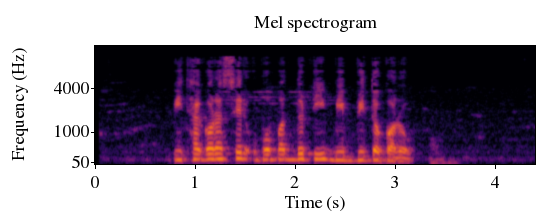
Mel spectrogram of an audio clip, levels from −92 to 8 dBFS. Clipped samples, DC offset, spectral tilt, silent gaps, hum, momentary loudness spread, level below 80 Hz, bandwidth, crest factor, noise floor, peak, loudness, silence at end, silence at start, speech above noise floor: under 0.1%; under 0.1%; -6.5 dB/octave; none; none; 9 LU; -60 dBFS; 11.5 kHz; 18 dB; -66 dBFS; -10 dBFS; -26 LUFS; 0.95 s; 0.8 s; 41 dB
